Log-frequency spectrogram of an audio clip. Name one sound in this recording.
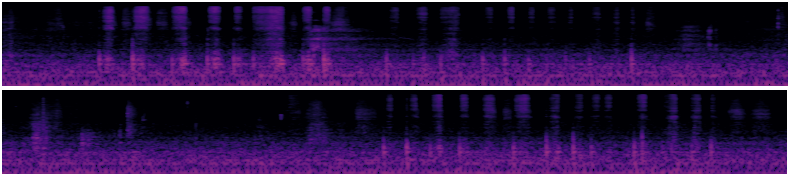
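A pencil scratches and sketches on paper.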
